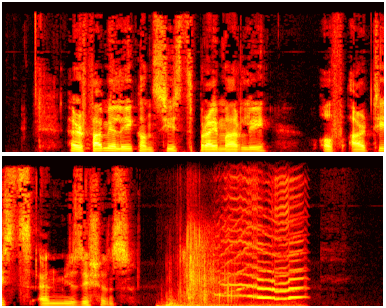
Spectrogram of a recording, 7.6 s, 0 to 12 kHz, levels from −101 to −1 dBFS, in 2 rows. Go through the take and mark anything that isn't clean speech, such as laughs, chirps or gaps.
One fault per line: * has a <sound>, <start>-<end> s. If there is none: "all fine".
* has a squeak, 5.4-6.9 s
